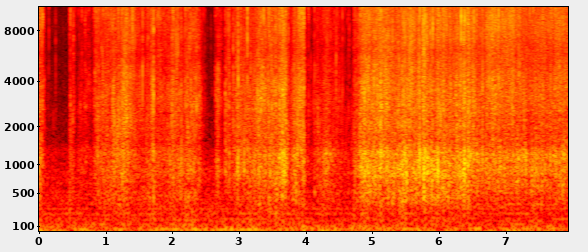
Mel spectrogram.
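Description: Thin orange-copper tissue paper, folded flat on a wooden table, is crinkled and scratched with long painted nails and fingertips. A steady, bright crinkling and crackling rustle runs throughout, with brief quieter gaps before it grows denser and louder in the second half.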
